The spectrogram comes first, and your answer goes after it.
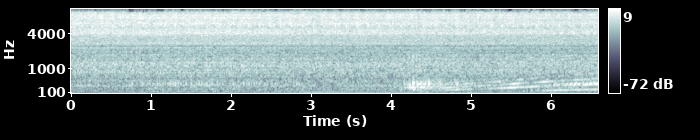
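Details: Chrysler Pentastar 3.6L in a 2017 Dodge Ram 1500 regular cab (labelled 2016), with massive cranking noise on start; settles into a rough, uneven idle with faint irregular clatter and a rising whine as it comes up, abnormal idle noise, cause unclear.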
